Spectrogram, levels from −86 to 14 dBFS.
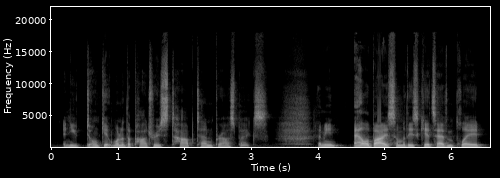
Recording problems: none

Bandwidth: 18 kHz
